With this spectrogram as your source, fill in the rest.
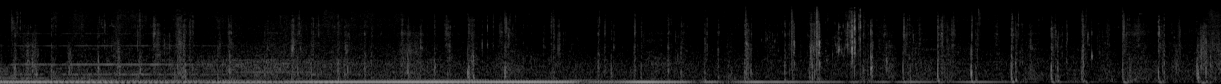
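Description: Footsteps run through tall grass and over wet ground.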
